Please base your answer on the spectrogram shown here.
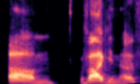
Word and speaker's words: Vaginov: One thing that we felt should be addressed immediately is his name, Vaginov. So the stress is on the first syllable.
